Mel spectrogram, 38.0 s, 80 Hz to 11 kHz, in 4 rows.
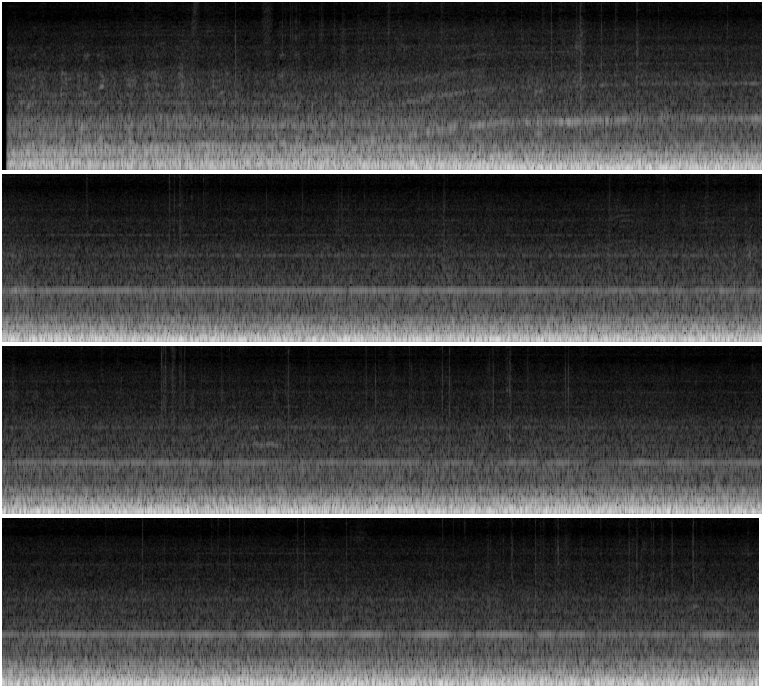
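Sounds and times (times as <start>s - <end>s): low engine rumble: 0.1s - 37.9s
jet engines spooling up: 1.3s - 9.8s.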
